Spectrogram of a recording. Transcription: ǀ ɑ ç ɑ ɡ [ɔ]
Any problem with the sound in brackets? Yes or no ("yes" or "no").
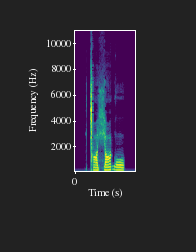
no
